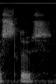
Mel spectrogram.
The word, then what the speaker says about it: sluice: They have the gemstone sluice, which, as Linda, the cavewoman, will tell you, is spelled like juice. – Okay. – U-I-C-E. So sluice, U-I-C-E.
